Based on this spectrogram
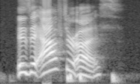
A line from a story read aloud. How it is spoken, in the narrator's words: Mike screamed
